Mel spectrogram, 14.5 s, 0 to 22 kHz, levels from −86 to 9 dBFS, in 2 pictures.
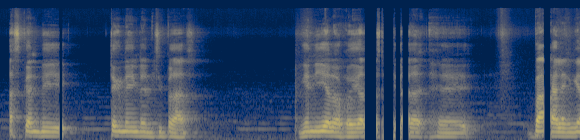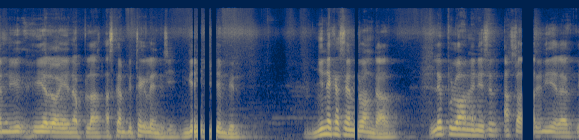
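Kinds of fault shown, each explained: Bluetooth dropout: packets likely failed to reach the headphones in time and were discarded, so the speech cuts to silence in six gaps from 0.74 to 13.95 s, one scattered over half a second, before resuming further on as though it had kept playing.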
